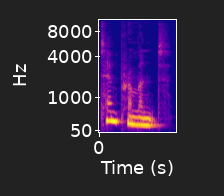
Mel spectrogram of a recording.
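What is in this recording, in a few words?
"temperament", British English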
